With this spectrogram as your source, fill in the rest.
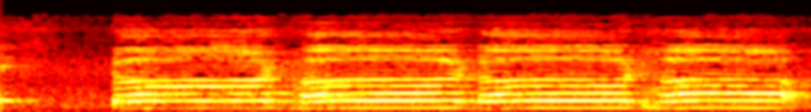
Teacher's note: जिह्वा जो है वह मूर्धा को स्पर्श करके ट वर्ग का उच्चारण करती है · जिह्वा और पीछे जो मूर्धा होता है उसको स्पर्श कर रही है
